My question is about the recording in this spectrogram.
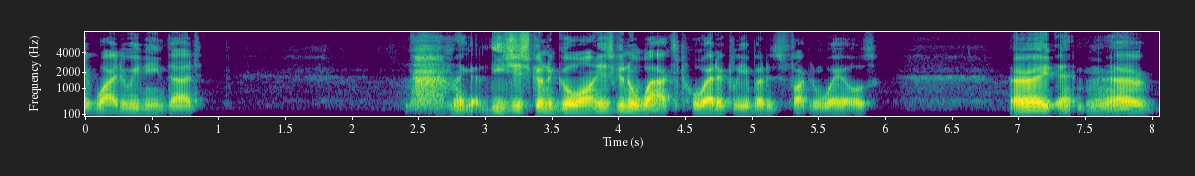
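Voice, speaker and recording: Deep-voiced man reading scripture aloud. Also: fairly bright tone. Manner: exasperated, profane, sarcastic asides. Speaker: reader of scripture. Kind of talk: reading aloud with irreverent commentary.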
